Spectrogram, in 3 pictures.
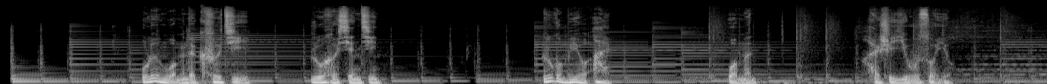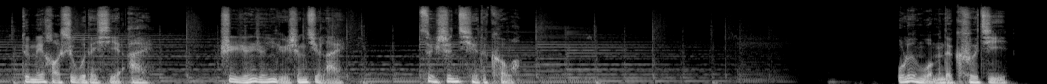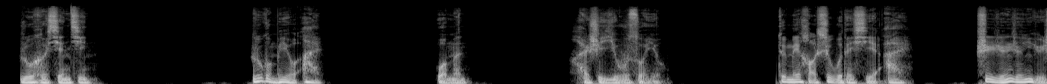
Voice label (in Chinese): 男 科技宣传 科技唯美; 厚重有力; 高端大气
